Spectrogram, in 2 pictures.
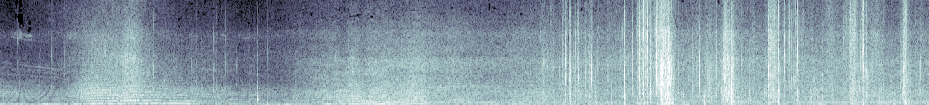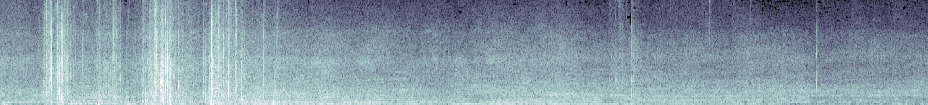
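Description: Small quadcopter drone's propellers buzzing as it lifts off, the pitch climbing and wavering for the first few seconds, then settling into a steady hover. In the middle there is a string of loud, sharp noise bursts.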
